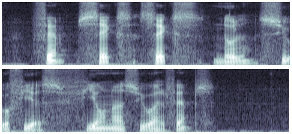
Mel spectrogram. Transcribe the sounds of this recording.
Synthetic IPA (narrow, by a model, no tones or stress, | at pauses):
fem̰seɡ̥sːeɡ̥snɔ̽lsyʊɒ̽fiɐ̰sfiːɐhunɐðˠsyʊɒ̽hælfem̰s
